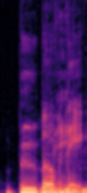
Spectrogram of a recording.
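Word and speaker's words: boobne: And lastly, I had, so this word, B-O-O-B-N-E, I'm not sure how you pronounce it, boobney, I don't know.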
